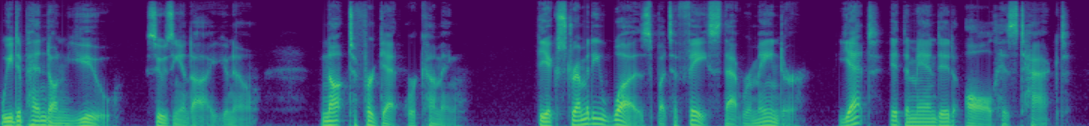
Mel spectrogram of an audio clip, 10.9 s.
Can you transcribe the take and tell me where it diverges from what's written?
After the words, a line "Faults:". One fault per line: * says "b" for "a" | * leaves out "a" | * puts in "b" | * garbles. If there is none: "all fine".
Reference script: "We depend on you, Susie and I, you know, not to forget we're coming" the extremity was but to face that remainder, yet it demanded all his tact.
"We depend on you, Susie and I, you know, not to forget we're coming" the extremity was but to face that remainder, yet it demanded all his tact.
Faults:
all fine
